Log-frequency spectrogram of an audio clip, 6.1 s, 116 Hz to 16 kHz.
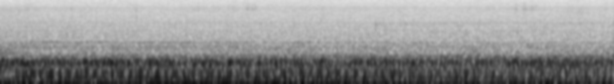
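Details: Chevy 3500 dually after battery replacement and throttle body cleaning: low, smooth rumble at a settled idle of about 640 rpm with no hunting, surging or stumble. Normal idle after the fix.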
